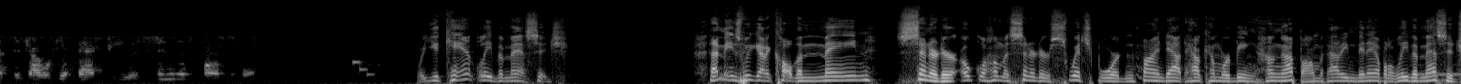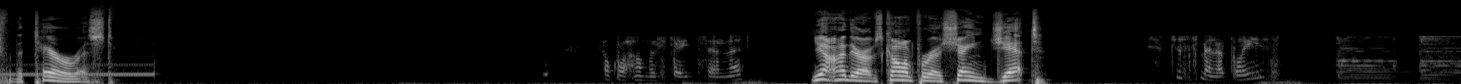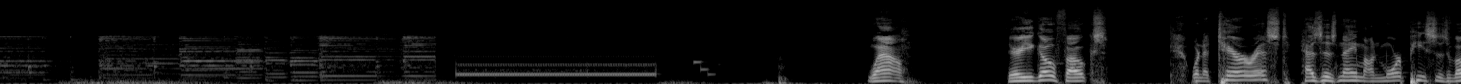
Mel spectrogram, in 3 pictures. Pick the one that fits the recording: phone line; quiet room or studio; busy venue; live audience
phone line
